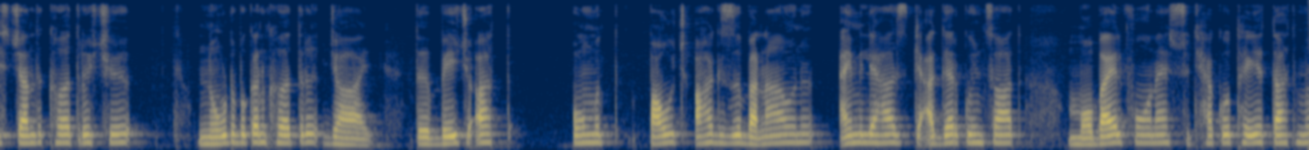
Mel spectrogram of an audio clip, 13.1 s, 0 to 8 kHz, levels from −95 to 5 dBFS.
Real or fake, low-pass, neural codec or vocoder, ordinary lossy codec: real; 7.2 kHz; none; none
